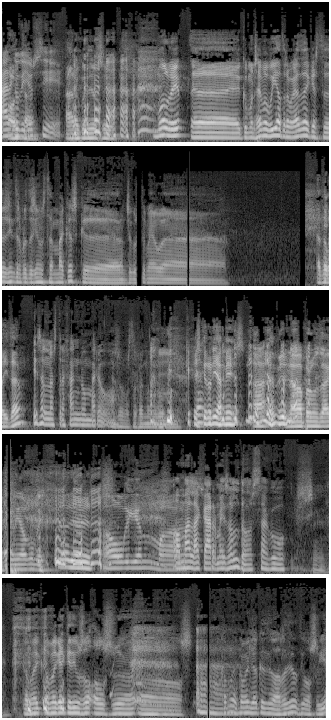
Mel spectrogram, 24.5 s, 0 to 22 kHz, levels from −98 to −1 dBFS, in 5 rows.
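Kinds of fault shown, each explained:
Input switched to a poorer device: From 6.93 to 9.46 s the sound suddenly narrows. Nothing is present above 10.5 kHz, so it turns duller. An 80 ms silence marks the change. A faint new background noise appears, well below the signal. The level stays about the same. The likely cause is the recording input moving to a lesser microphone or a headset profile mid-take, then back again.
Gap at a join of encoded pieces: Three brief silences cut into continuous sound. They fall at 7.68 s for 37 ms, at 14.80 s for 51 ms, and at 22.70 s for 39 ms. Their edges are smeared by the codec, so the fully silent part is shorter. After each one, the sound resumes exactly where it stopped. Separately encoded segments were joined without trimming the start-up delay and end padding that each encoding adds.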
